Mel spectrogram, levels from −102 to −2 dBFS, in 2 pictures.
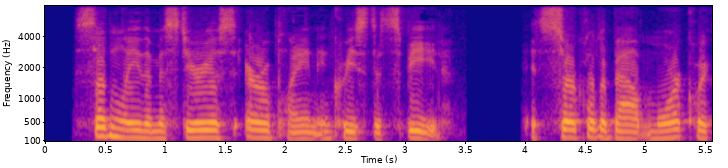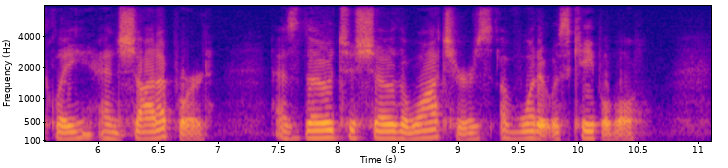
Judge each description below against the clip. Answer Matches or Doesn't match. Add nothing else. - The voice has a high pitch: Doesn't match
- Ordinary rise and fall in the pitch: Doesn't match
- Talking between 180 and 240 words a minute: Doesn't match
